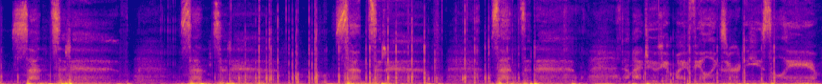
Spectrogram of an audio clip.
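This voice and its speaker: Noticeable background noise is present. Over it, a woman whispers. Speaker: ASMR creator. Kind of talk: ASMR whispered chitchat. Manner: whispered.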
